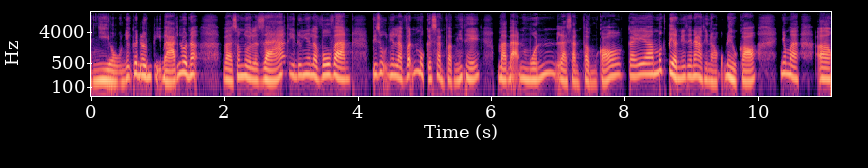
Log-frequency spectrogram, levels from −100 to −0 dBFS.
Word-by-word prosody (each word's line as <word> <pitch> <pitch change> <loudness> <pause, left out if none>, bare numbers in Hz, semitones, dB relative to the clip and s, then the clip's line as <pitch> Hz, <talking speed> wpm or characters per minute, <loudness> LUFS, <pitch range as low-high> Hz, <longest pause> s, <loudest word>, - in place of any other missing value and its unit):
nhiều 155 -1 +1
những 205 - -3
cái 265 - +3
đơn 220 -3 +4
vị - - -7
bán 150 +3 +3
luôn 265 -1 +4
á. 245 - +3 0.4
Và 170 -2 +1
xong 215 +7 0
rồi 200 -4 +2
là 170 -1 0
giá 165 +6 +3
thì 235 -2 -4
đương 230 +1 -2
nhiên 245 0 +1
là 215 - +3
vô 230 +5 +3
vàn. 185 -6 +4 0.3
Ví 240 - -2
dụ 270 +1 -3
như 230 - -3
là 205 -4 +1
vẫn 225 +7 -1
một 265 -5 -1
cái 185 -3 -4
sản 210 0 -2
phẩm 165 0 -3
như 180 - -2
thế, 185 +1 -1 0.3
mà 170 -3 +2
bạn 190 +1 -1
muốn 185 +10 -1
là 165 -7 -1
sản 150 -1 -4
phẩm 145 -3 -4
có 215 +10 0
cái, 220 +2 0
a, 250 0 +4
mức 300 +4 -1
tiền 225 -8 +5
như 200 - -1
thế 215 0 -2
nào 215 -3 +1
thì 170 - -5
nó 150 -2 -4
cũng 215 - -14
đều 195 -7 +3
có. 150 +2 +2 0.4
Nhưng 260 0 -1
mà, 200 -5 +2 0.2
ờ, 180 -1 +2
200 Hz, 280 wpm, -23 LUFS, 170-230 Hz, 0.4 s, tiền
